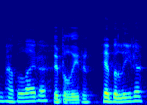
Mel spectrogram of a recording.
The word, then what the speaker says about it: Hippolyta: Hippolyta.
